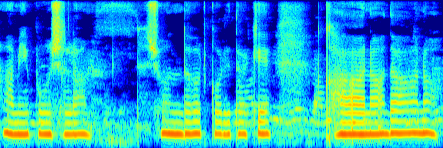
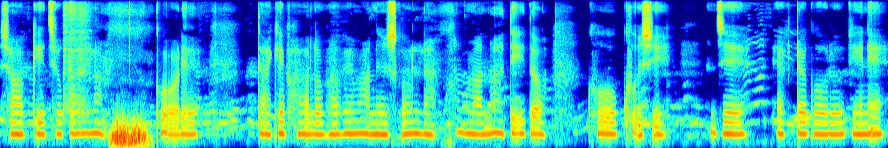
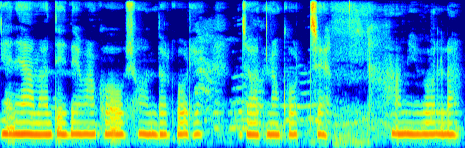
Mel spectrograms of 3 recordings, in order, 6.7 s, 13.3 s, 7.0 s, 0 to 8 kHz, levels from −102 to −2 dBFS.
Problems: constant background noise, continuous background conversations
